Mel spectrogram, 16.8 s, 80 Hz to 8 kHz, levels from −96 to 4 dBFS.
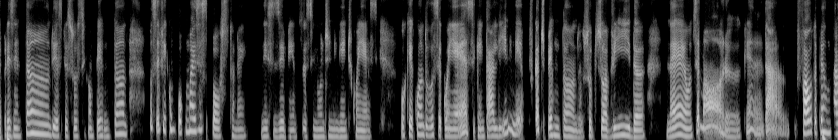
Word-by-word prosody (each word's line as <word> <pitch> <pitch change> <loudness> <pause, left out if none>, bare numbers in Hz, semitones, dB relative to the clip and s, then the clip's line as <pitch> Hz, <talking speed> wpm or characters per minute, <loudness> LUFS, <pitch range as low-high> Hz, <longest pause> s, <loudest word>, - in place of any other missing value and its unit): apresentando, 200 +4 +1
e 175 - +3
as 165 - -5
pessoas 165 0 -5
ficam 170 0 -8
perguntando. 170 +6 -3 0.4
Você - - +1
fica 300 -1 -3
um 300 - -5
pouco 255 -2 -2
mais 265 +1 +3
exposta, 170 - -2
né, 155 0 -10 0.3
nesses 155 -2 -6
eventos, 150 -1 -6
assim, 155 0 -5
onde 155 +2 -3
ninguém 150 -1 -4
te - - -5
conhece. 140 -1 -4 0.4
Porque 185 - +1
quando 195 0 -1
você 185 +2 -1
conhece 160 -6 +2
quem 160 -1 -3
tá 160 - +2
ali, 165 +6 -1
ninguém 280 -9 0
vai - - -29
ficar - - +2
te - - +1
perguntando 165 -7 -1
sobre 165 - -3
sua 165 -1 +4
vida, 165 -2 0 0.4
né, 175 +4 +5
onde 165 +2 -2
você - - +3
mora, 145 -3 +2 0.3
quem - - -4 0.2
é, - - -9
tal. - - +4 0.5
Falta 235 +1 +8
perguntar 230 -3 +3
165 Hz, 160 wpm, -24 LUFS, 155-200 Hz, 0.5 s, Falta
